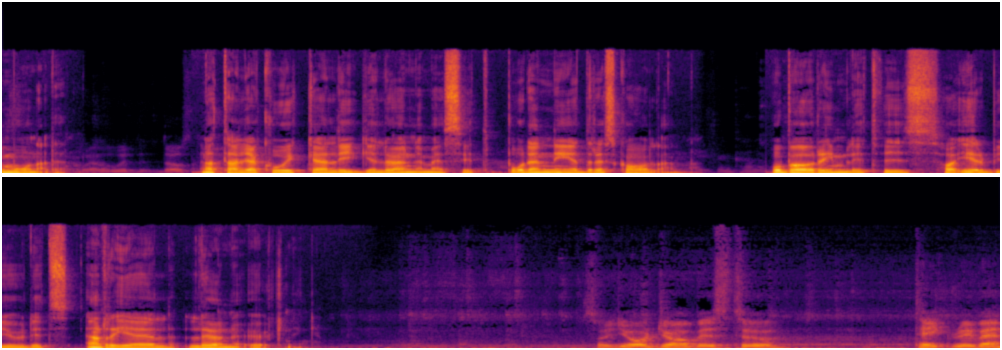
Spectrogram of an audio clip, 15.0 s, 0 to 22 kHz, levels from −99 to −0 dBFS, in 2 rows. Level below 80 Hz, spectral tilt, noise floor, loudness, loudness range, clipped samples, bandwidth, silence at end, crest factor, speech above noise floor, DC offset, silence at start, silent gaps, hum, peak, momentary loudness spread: -52 dBFS; -6 dB/octave; -59 dBFS; -22 LUFS; 12 LU; under 0.1%; 16 kHz; 0 s; 20 dB; 38 dB; under 0.1%; 0 s; none; none; -4 dBFS; 15 LU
